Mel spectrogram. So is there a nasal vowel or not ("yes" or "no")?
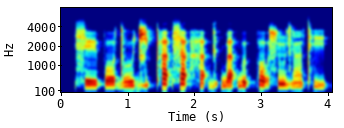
yes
